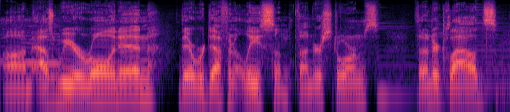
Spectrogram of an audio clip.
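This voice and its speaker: A man's voice: a little high, steady tone, normal speed, darkish tone, faint music behind. A man talking casually to camera by a campfire at an outdoor campsite, as a camping vlogger. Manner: chatting by a campfire.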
